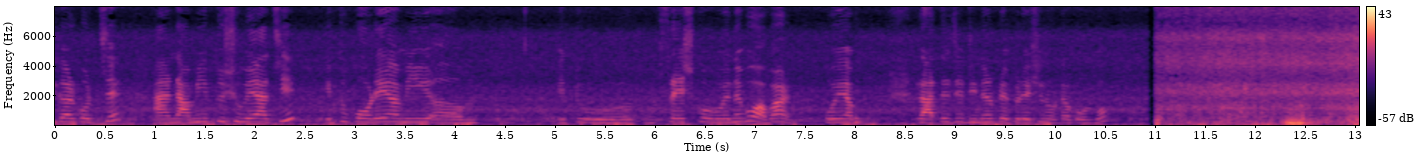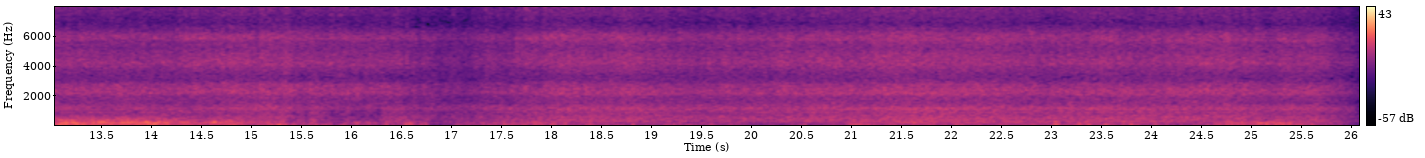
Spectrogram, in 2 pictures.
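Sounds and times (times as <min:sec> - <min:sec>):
heavy rain falling: 0:11.0 - 0:26.0
low rumble of thunder: 0:11.0 - 0:26.0.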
